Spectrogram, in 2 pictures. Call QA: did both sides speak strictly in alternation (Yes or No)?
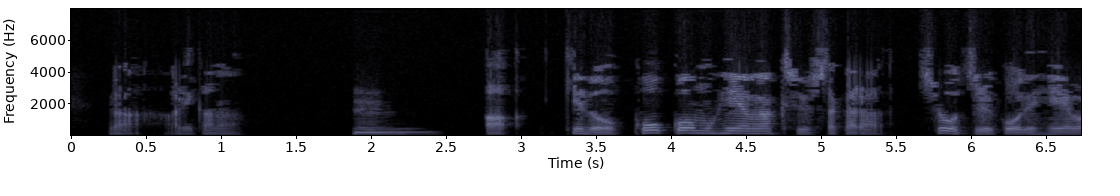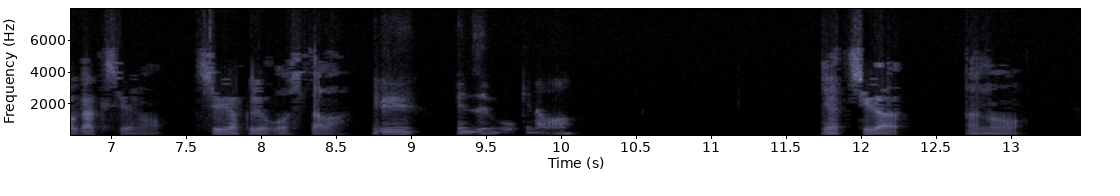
Yes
